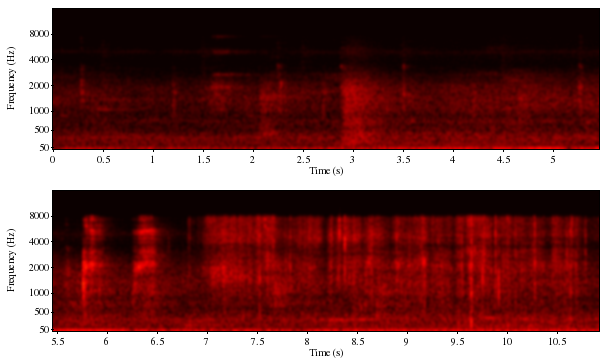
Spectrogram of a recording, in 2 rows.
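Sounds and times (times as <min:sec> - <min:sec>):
slime crackling and popping: 0:06.8 - 0:10.9.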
